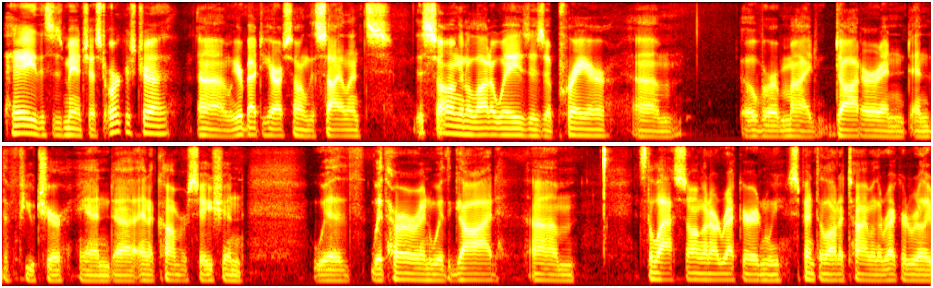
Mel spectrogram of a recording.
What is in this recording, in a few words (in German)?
ANSAGE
